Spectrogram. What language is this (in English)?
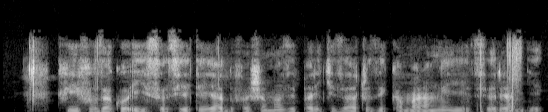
Kinyarwanda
